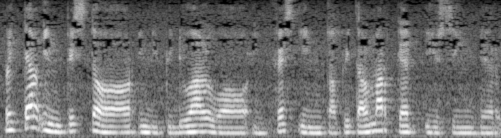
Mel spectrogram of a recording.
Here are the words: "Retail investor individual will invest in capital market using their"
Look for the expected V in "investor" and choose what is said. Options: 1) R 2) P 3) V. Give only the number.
2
